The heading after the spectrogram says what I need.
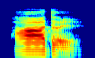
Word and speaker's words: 받을: Y la segunda conjugación se escribe así, pero se pronuncia 받을, 받을, 받을.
